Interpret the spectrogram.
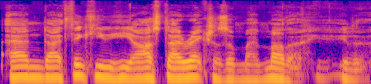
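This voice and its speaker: A man's voice: medium pitch, steady tone, moderate pace, darkish tone, no room sound. A man, a podcast guest who chats in a rambling way, full of restarts and "you know"s. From England. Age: 70s. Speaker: podcast guest, former conference interpreter. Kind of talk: casual interview chat.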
